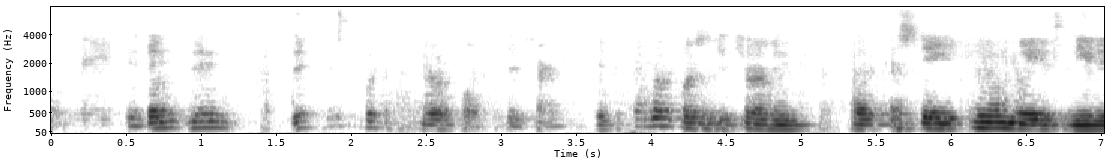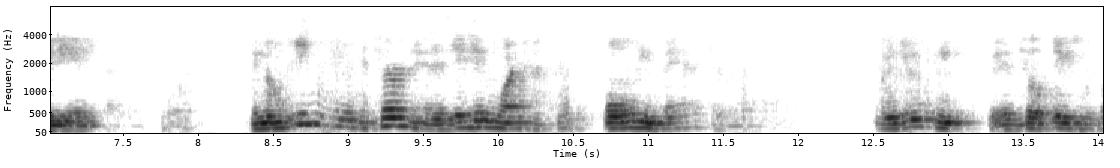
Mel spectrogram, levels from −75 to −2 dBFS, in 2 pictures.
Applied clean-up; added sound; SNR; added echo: neural mask model DeepFilterNet 3.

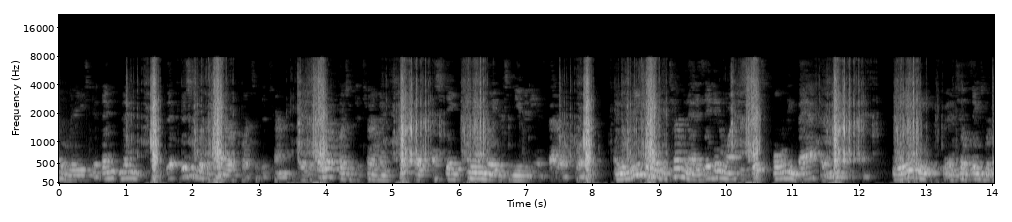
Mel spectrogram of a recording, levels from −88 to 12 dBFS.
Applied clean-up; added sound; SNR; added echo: classical method WPE with log-MMSE.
